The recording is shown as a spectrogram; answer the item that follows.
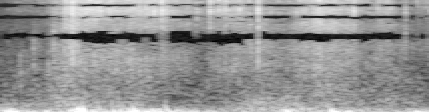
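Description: Footsteps of a person walking downhill through brush and weeds, with low thumps about twice a second and a faint rustle of plants.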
